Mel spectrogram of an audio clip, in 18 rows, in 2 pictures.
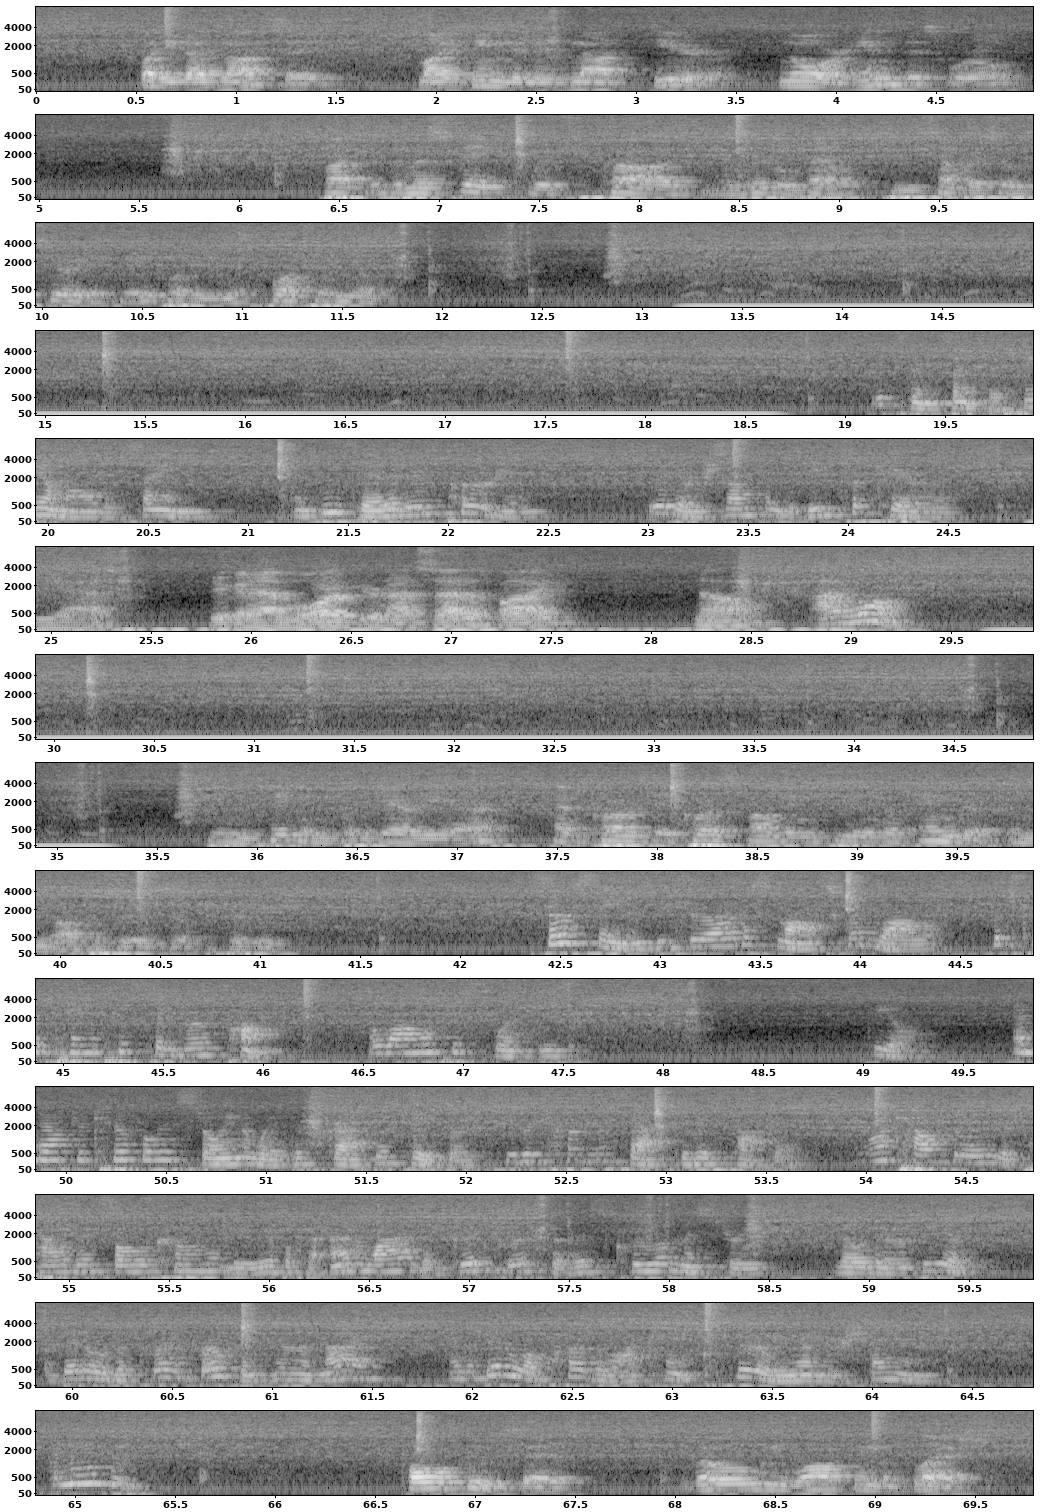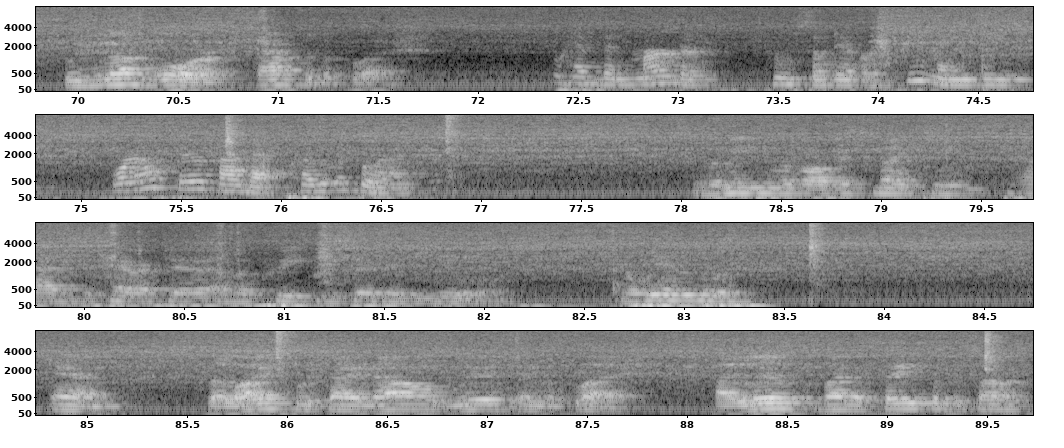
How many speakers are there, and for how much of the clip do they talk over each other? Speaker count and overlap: five, no overlap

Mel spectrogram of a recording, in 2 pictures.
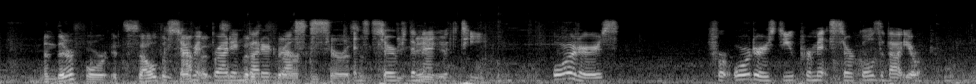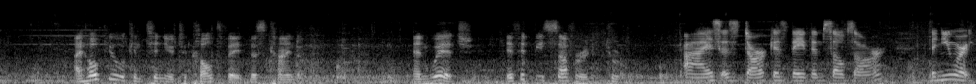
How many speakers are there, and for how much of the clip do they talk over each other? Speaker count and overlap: two, about 16%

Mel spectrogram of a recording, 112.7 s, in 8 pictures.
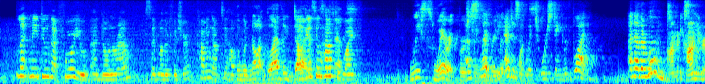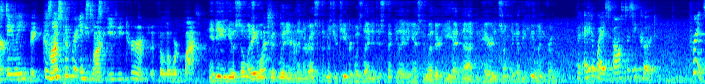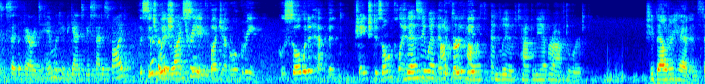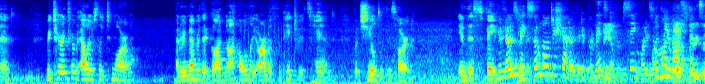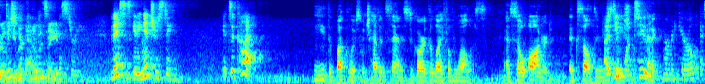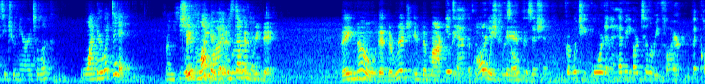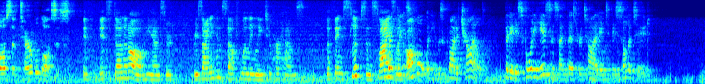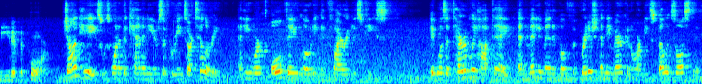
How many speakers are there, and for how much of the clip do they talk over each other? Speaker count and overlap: eight, about 20%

